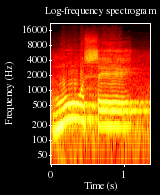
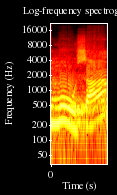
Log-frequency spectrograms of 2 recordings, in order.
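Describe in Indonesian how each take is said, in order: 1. Vokal akhirnya adalah bunyi 'e'. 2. Vokal akhirnya adalah bunyi 'a' terbuka. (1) "juga dibenarkan membaca Muse. Tapi tidak populer" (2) "Di Al-Quran tiasa orang maca Musa"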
